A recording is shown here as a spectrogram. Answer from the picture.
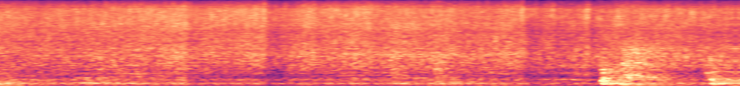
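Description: Chicken strips, onion, tomato and spices sizzling steadily in hot oil in a non-stick frying pan, with a few brief scrapes of a spatula against the pan.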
